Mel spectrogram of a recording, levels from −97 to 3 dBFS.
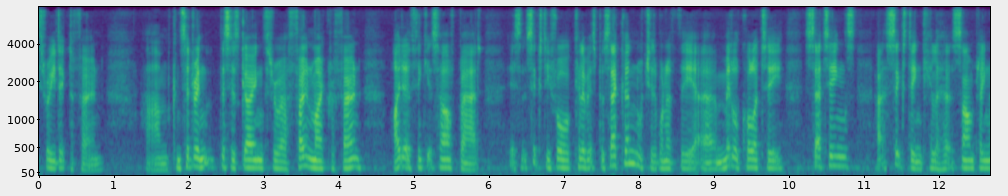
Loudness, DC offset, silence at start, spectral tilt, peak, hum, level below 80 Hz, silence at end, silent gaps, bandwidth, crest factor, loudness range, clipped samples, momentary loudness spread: -21 LUFS; under 0.1%; 0 s; -3 dB/octave; -2 dBFS; none; -58 dBFS; 0 s; none; 8 kHz; 22 dB; 2 LU; under 0.1%; 11 LU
